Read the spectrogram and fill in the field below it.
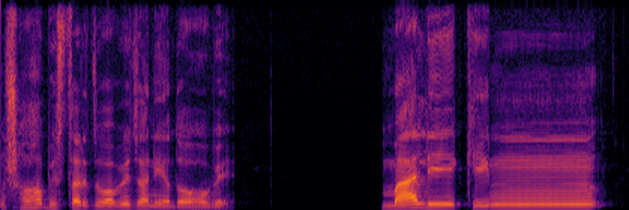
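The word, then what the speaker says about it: مَلِكِ: মালিকিন, calf নুনজের কিন, মালিকিন। নুন আলিফ জবর না, মালিকিন না।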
